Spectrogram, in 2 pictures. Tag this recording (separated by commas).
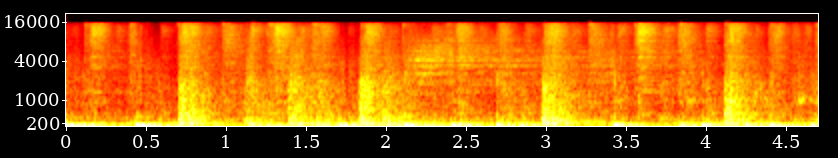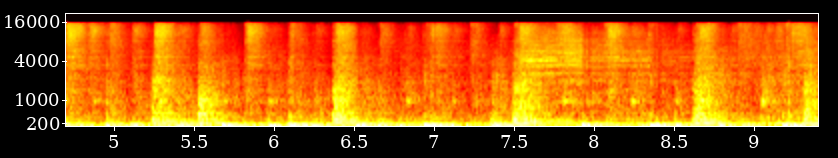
Drum, Music, Drum kit, Bass drum, Musical instrument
